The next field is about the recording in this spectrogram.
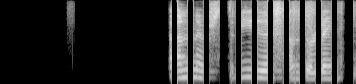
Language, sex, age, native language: Icelandic, male, 9, Icelandic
